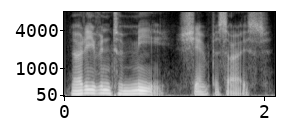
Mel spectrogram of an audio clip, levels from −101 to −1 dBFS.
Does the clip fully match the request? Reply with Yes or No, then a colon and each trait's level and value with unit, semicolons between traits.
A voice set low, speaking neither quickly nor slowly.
Yes: low, 105 Hz; average, 170 wpm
